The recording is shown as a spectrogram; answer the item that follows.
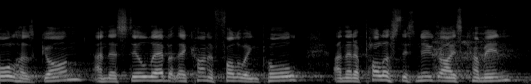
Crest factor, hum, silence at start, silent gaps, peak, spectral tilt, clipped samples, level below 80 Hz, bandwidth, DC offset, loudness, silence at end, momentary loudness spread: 16 dB; none; 0 s; none; -18 dBFS; -5.5 dB/octave; under 0.1%; -80 dBFS; 16.5 kHz; under 0.1%; -34 LUFS; 0 s; 6 LU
